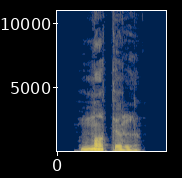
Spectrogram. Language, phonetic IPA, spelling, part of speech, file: Polish, [ˈmɔtɨl], motyl, noun, Pl-motyl.ogg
